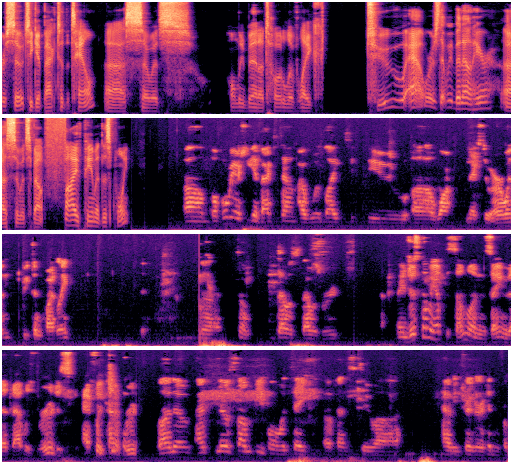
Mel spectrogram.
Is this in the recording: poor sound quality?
yes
